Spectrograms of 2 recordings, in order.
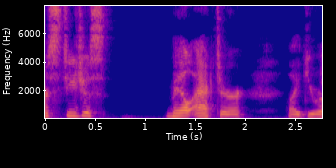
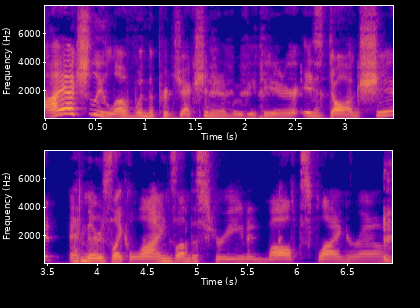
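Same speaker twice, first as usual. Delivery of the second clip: usual speaking voice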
